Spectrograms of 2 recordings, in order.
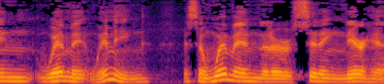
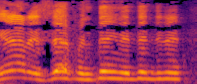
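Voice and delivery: high-pitched mock rant; retold frustration; 10 semitones higher than usual. Frustrated caller retelling his swearing at the bank line, mock-annoyed. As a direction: imitate venting, not yelling. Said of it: "I got really frustrated".

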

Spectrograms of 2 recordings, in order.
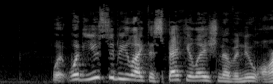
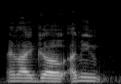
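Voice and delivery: usual speaking voice

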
